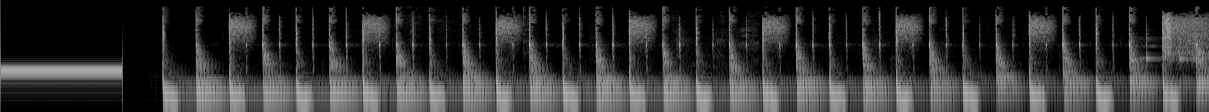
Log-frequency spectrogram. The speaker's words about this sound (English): I removed, pushing the Apple subscription podcast, but I'm just taking it out of the episode. So that's what that beep is. That missing information is the Apple subscription plug.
